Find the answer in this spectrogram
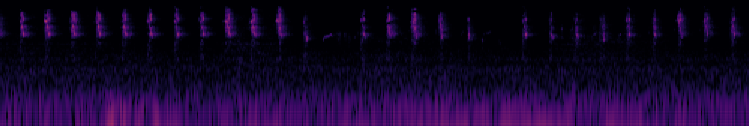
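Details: Two cockatiel chicks begging during hand-feeding, fast high-pitched chirps in a quick series, with a brief pause near the middle before the rapid peeping resumes.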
